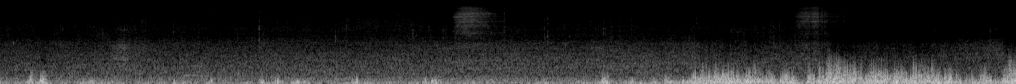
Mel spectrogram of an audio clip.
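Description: Wind buffeting the microphone outdoors: an uneven low rumble that grows louder about seven seconds in, with two brief hisses.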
